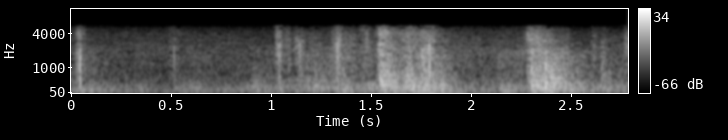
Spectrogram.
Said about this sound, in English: You may go, Kate, and close the door.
